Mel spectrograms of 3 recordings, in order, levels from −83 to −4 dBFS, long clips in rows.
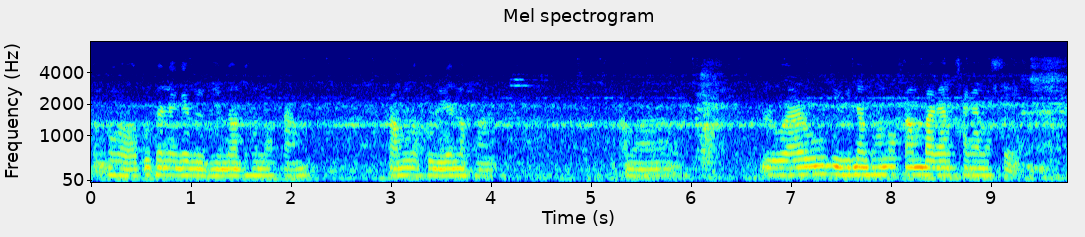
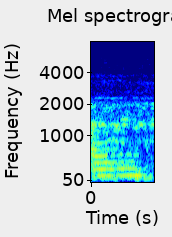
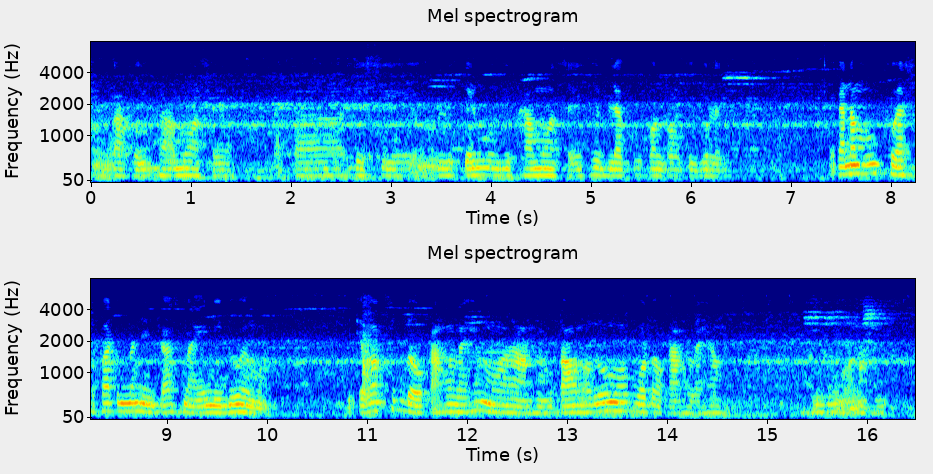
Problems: none marked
